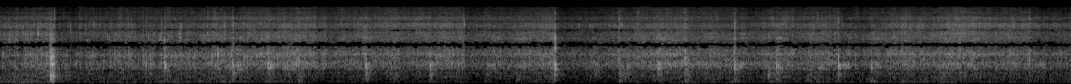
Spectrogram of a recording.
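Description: Onions, green chilli and freshly added soaked moong dal sizzling in hot oil in a kadai, stirred with a steel spoon that clicks and scrapes against the pan. Sharp knocks of the spoon come about half a second in and again about halfway through.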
